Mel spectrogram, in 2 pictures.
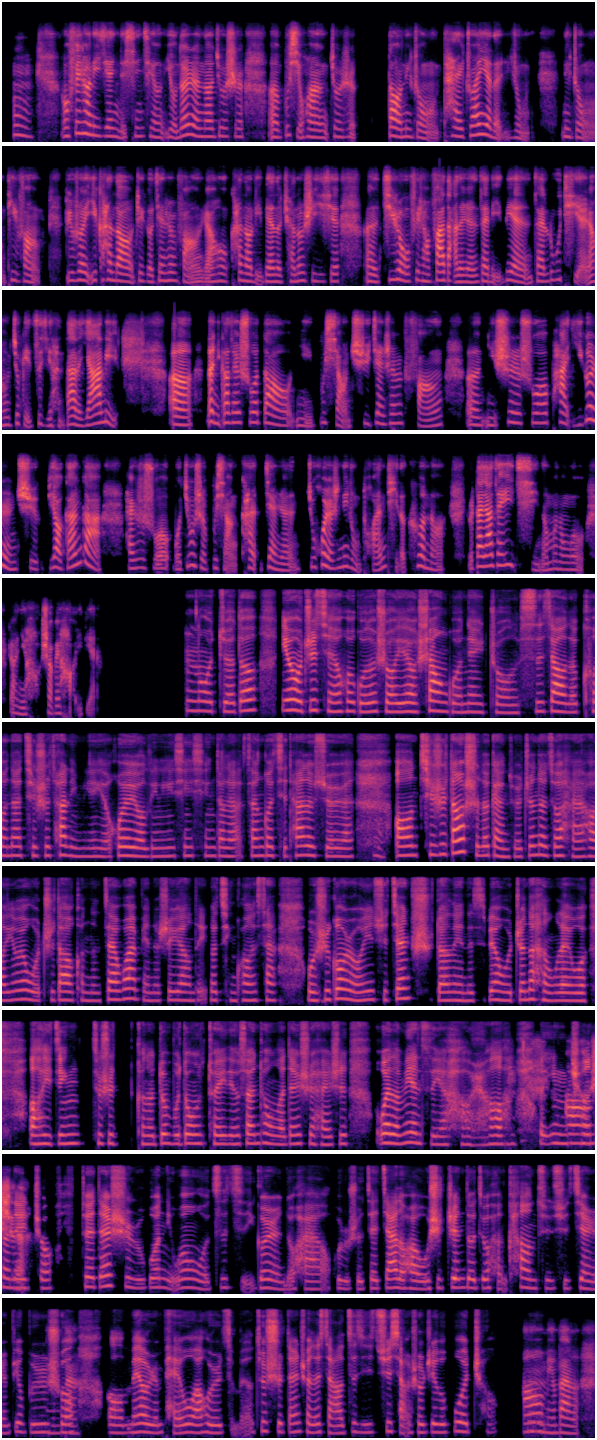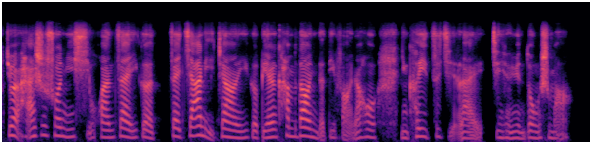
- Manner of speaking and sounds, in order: teeth sucking; laughing while speaking: "也好，然后"; chuckle
- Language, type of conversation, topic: Chinese, advice, 你想开始锻炼却总是拖延、找借口，该怎么办？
